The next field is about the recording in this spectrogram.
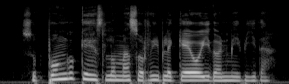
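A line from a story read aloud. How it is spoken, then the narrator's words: Exclaimed. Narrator (Spanish): exclamó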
